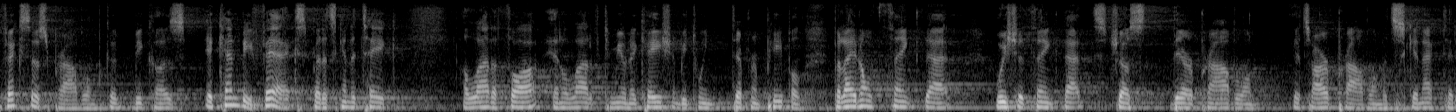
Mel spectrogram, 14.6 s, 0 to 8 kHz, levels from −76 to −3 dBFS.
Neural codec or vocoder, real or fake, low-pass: none; real; 7.2 kHz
